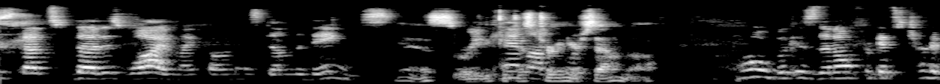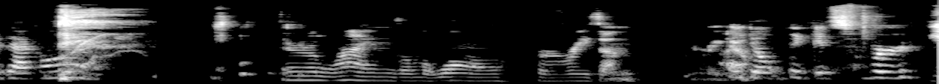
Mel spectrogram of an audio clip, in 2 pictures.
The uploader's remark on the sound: In which the audio quality varies wildly.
